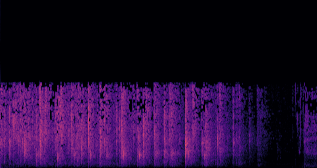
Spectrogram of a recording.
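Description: A Christian audience applauds to thank a brother for his testimony, with dense, crackling clapping for about four seconds, then it fades out and a few scattered claps come back at the end. No one speaks.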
